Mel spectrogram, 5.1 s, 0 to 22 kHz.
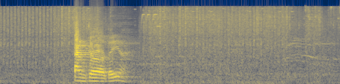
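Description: Automatic gunfire sprays in the PS4 shooter Tom Clancy's The Division, a steady crackling burst running under and after a brief spoken comment.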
